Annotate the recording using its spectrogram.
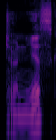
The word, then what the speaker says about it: Tönnies: Ähm, wohingegen halt bei äh, Tönnies, habe ich richtig gesagt? Tönnies, genau.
